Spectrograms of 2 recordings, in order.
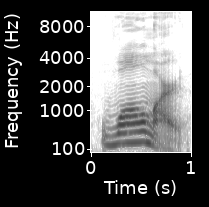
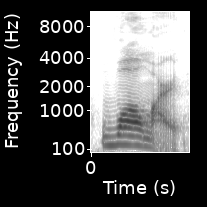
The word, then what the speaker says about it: Walmart: a Walmart so this one has two syllables and the first syllable is wall so make sure you're not singing ah cuz it's not Wow it's all and then the second syllable has a complex AR vowel for the are sound in Mart Walmart Walmart also keep in mind that the strongest syllable is of course the first our next word is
